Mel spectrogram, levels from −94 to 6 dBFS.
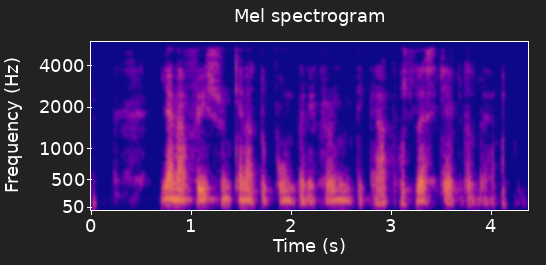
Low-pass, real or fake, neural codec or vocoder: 5.4 kHz; fake; codec, 16 kHz, 16 kbps, FreqCodec, smaller model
